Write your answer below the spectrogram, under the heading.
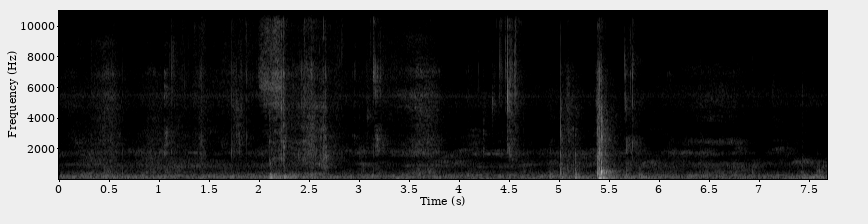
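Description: Quiet chewing and mouth sounds over a low steady hum, with a few small clicks about two seconds in and one sharp knock a little past five seconds.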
